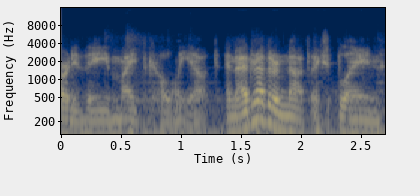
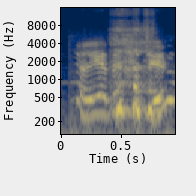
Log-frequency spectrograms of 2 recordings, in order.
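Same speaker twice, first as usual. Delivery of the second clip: higher-pitched put-on disguise voice; 8 dB louder than usual. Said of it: "force myself to do a higher pitched voice".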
